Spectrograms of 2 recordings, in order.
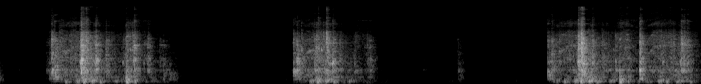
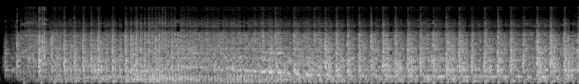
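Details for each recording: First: Go-kart engine after a governor bypass: a few short cranking bursts, then it catches and runs steadily and strongly, revving cleanly with no misses. The seized clutch is heard grinding afterward. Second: Go-kart small single after a governor bypass with the airbox reassembled: the engine howls at a constant high rev and never drops back to idle because the throttle is stuck wide open after a mistake in the work.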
